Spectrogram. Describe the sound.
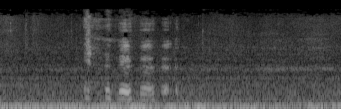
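A car driving gives a steady, low engine rumble that continues throughout, and a voice speaks briefly over it partway through.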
